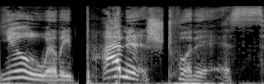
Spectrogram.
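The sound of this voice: A woman does a cartoonish character voice at a slow pace, her fairly high pitch carrying vocal fry, lively intonation and a bright, sharp tone.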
